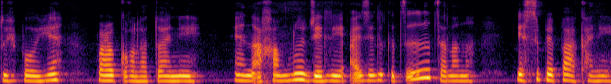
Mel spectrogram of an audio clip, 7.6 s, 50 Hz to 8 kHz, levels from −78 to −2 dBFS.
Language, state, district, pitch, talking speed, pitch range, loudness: Sumi, Nagaland, Kohima, 185 Hz, 110 wpm, 175-200 Hz, -17 LUFS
